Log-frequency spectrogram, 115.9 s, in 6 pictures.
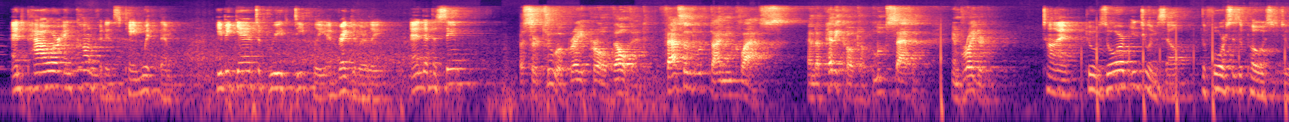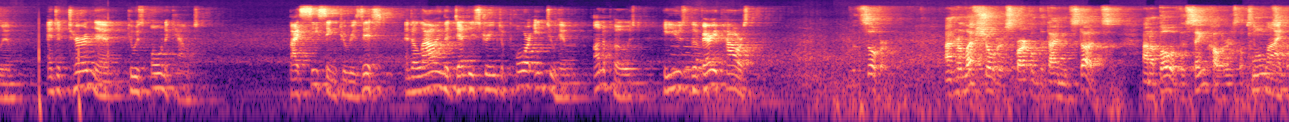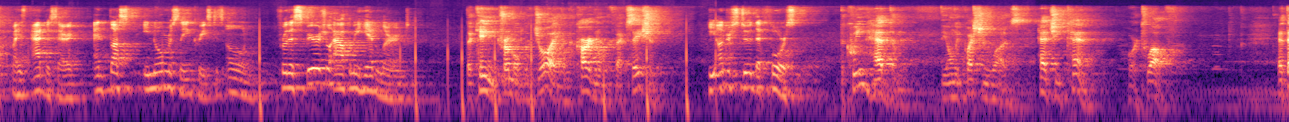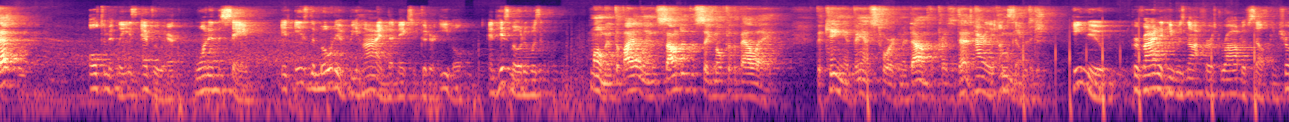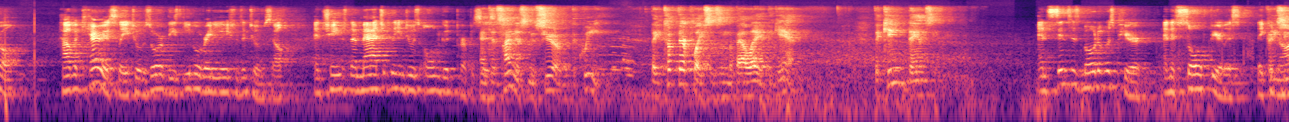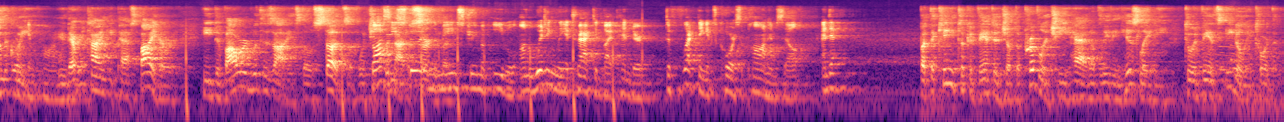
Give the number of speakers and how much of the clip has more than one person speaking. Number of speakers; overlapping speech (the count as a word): two, about 4%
